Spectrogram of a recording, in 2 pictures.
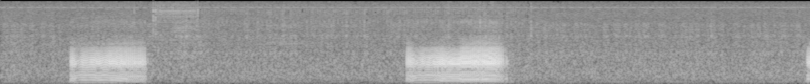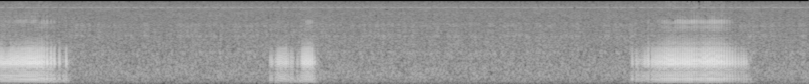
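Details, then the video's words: Chihuahua snoring loudly in a deep sleep, lots of noise for a little dog: rasping, harmonic snores roughly every two to three seconds, five in all, one shorter and doubled, with quiet breaths between. "chihuahua dog snoring"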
